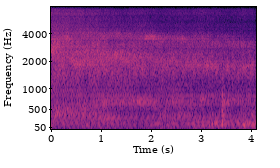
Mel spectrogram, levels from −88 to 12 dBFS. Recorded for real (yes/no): no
